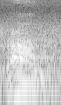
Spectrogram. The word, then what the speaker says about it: Rama: If you listen to Srila Prabhupada, when he chants, you'll never hear him saying Ram. He says Ram. Very short A. Rama.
